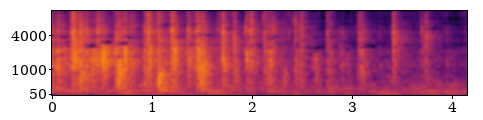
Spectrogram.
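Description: Applause from a small audience, a dense patter of hand claps that thins out and dies away to a few last claps after about three seconds.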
